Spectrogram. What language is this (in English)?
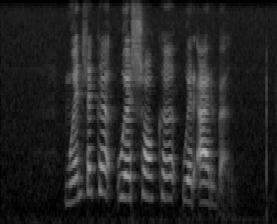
Afrikaans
